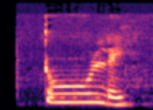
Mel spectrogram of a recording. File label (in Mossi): "tʋʋlle", moore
